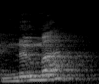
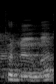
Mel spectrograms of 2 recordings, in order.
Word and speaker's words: pneuma: spirit is panuma now in english we would drop the p and say numa but in the greek it's pronounced panuma so penuma means wind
